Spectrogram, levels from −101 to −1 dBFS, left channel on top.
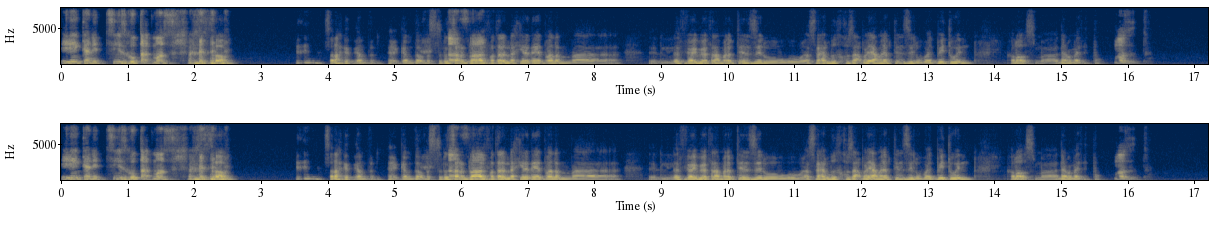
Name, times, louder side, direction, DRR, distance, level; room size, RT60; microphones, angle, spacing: voice 1, 0.0-2.4 5.8-6.3 15.8-16.1, left 1 dB, 35° left, 1.3 m, -35 dB
voice 2, 1.9-2.5 3.6-8.3 8.8-13.6 14.2-15.3, right 2 dB, 35° right, 0.9 m, -30 dB
3.1 x 2.1 x 3.6 m
head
